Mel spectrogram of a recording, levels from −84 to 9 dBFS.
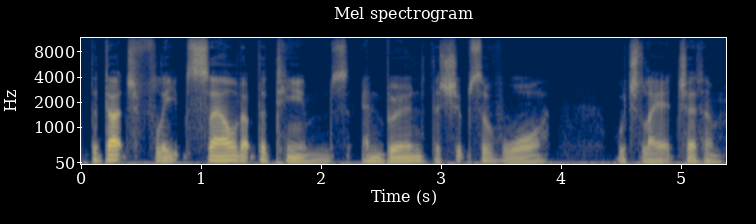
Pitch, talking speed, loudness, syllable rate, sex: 95 Hz, 190 wpm, -21 LUFS, 4.6 syllables/s, male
